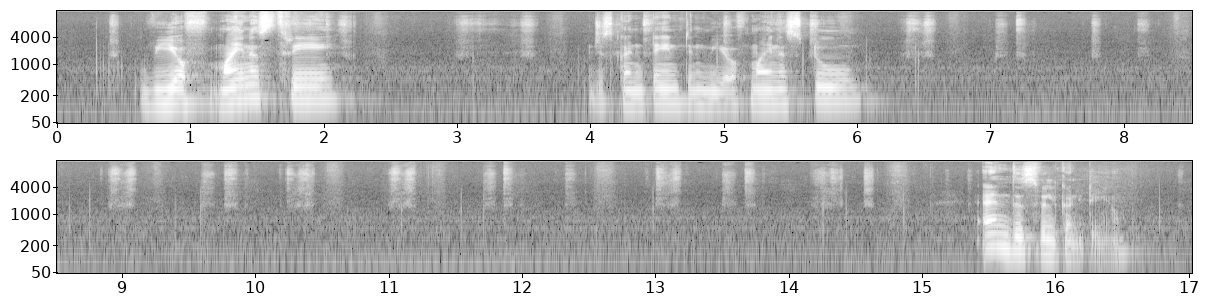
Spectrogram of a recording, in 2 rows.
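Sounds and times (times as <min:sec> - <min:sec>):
marker scratching on paper: 0:02.0 - 0:04.7, 0:05.5 - 0:15.0.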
